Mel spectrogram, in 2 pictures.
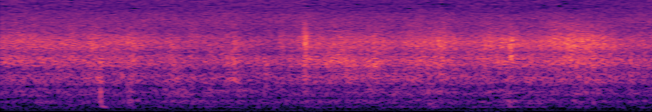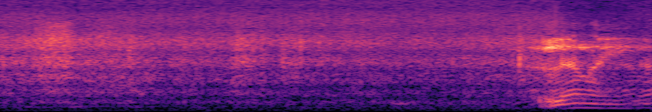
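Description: Steady rushing of wind and rain from a night storm, with a louder wavering sound rising right at the end.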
